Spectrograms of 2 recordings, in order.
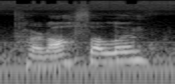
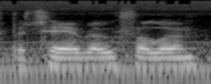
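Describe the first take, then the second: First: The first consonant of the word is silent. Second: The first consonant of the word is sounded. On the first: The speaker calls it right. "the correct way to pronounce this species" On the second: The speaker calls it wrong. "I used to get it wrong quite a lot, so I used to say"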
